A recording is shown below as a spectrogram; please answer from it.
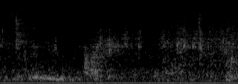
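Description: Felt-tip marker writing on a flip-chart pad: short squeaks and scratchy strokes.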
